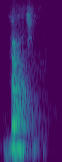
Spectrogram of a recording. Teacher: When you lenite a form like matin, where the vowel is nasalized, the vowel remains nasalized. Matin. And some nasalization may actually also occur on the v itself.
